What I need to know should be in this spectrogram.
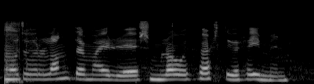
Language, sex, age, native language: Icelandic, male, 12, Icelandic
